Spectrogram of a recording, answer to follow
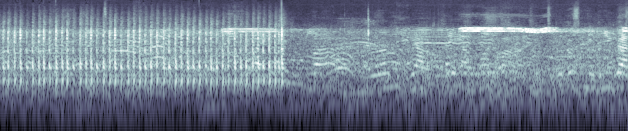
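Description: Marching band holding a loud brass chord over a fast, even drum roll that cuts off sharply about three seconds in, followed by crowd voices and shouting.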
